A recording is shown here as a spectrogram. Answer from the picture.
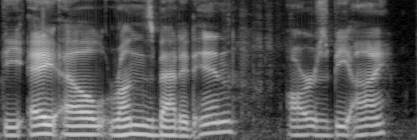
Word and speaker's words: RBIs: Then we've got the AL runs batted in, RSBI. I'm told that is the actual correct way to say that, RSBI, not RBIs.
